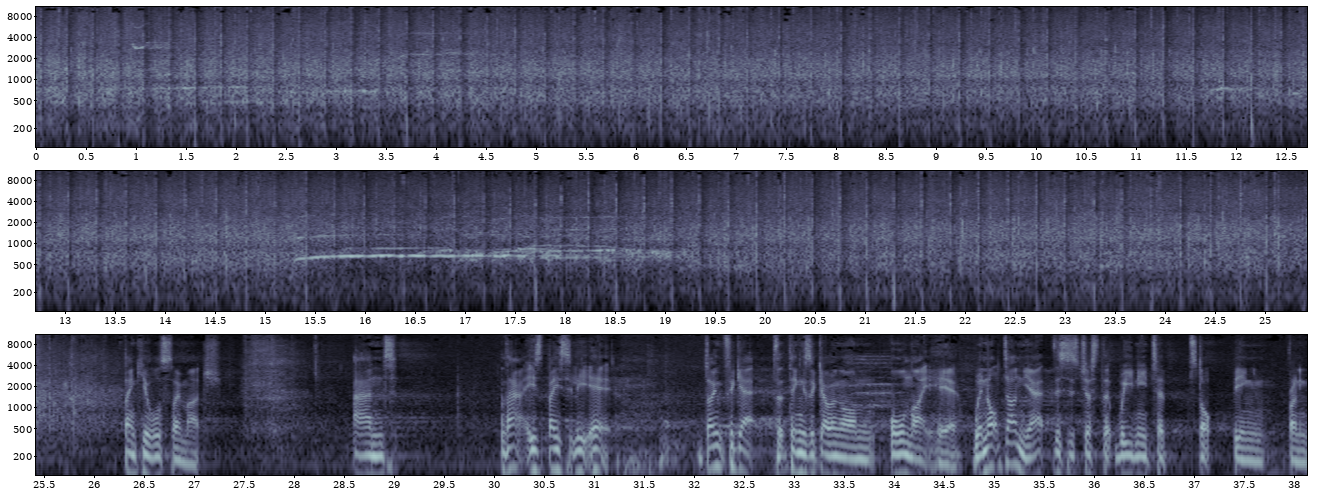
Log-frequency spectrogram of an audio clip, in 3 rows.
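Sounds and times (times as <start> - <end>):
audience applause: 0.0 - 26.3
faint whistle or cheer: 0.9 - 2.2, 3.0 - 4.5, 15.3 - 19.2
speech: 26.4 - 27.3, 28.6 - 29.2, 30.1 - 31.5, 32.1 - 38.1.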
